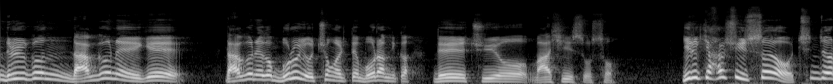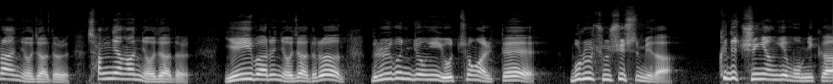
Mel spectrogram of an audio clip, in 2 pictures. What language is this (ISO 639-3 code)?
kor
